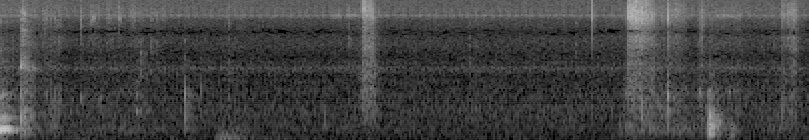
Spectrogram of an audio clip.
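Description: Quiet handling sounds at a craft table: a few faint clicks, then a brief rustle and a soft knock near the end as sheets of vellum and paper are handled.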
